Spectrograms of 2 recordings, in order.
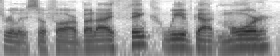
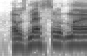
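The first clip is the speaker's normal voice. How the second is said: ordinary talk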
